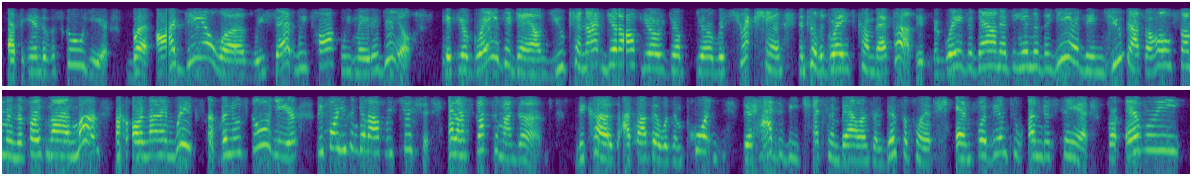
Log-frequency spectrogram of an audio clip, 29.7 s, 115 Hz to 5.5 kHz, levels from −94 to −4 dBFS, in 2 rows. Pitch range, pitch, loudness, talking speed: 235-315 Hz, 275 Hz, -24 LUFS, 205 wpm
